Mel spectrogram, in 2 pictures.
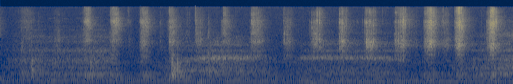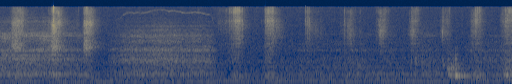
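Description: Executive Shaving Claymore razor with a Feather Pro Guard blade cutting stubble on the upper lip: a quick run of short scraping strokes, two or three a second, with a pause about six seconds in before a few more.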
